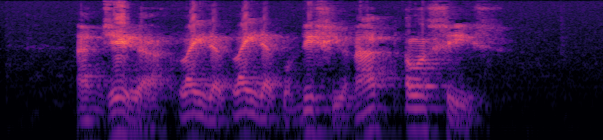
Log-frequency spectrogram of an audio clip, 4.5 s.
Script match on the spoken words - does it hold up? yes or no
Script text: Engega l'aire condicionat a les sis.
no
